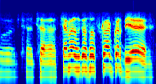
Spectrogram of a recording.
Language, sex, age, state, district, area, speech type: Hindi, male, 30-45, Bihar, Darbhanga, rural, conversation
